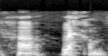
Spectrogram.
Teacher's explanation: Makef right here, and then ha lechem, the bread. Lovely milel accenting on a double segolate, which is quite normal to see.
